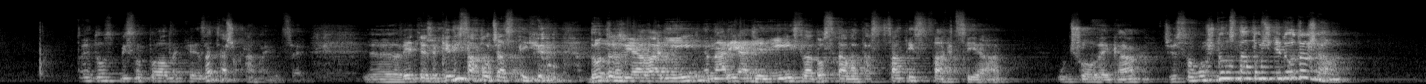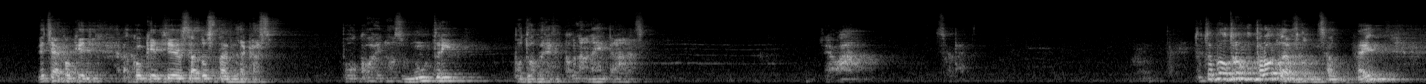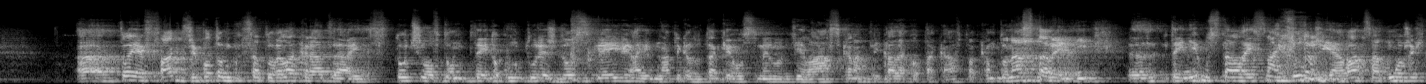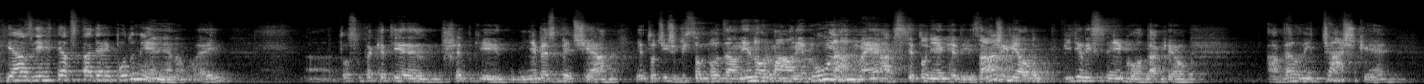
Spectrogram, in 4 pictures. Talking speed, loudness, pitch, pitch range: 125 wpm, -17 LUFS, 150 Hz, 135-170 Hz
